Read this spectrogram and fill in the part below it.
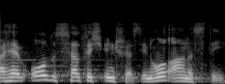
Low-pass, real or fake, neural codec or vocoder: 7.2 kHz; real; none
